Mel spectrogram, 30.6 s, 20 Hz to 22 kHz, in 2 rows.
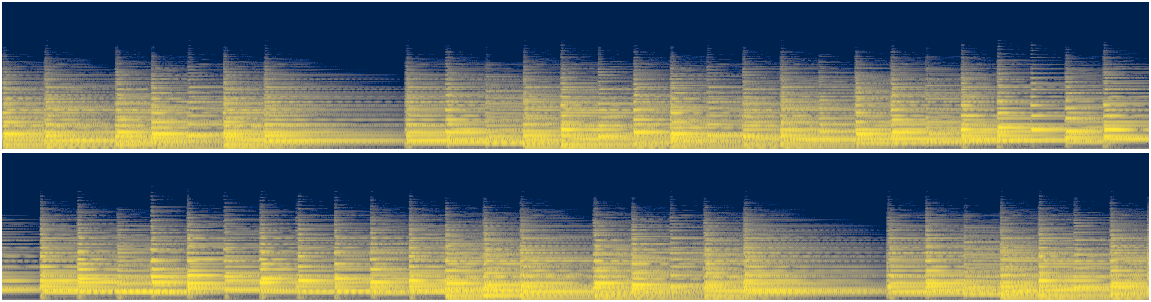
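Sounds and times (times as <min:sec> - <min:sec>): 
hymn on piano: 0:00.0 - 0:30.5.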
